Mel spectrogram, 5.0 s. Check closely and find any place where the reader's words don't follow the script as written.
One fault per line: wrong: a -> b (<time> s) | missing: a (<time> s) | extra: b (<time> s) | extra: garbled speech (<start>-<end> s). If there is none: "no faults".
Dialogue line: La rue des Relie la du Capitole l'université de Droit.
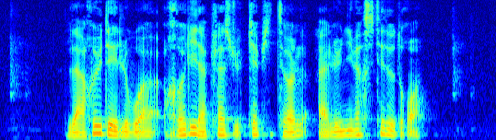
extra: Lois (1.2 s)
extra: place (2.1 s)
extra: à (3.2 s)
